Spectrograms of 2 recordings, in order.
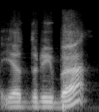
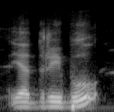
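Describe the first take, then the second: First: The word ends with a short a vowel. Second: The word ends with a short u vowel. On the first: The verb is in the accusative (nasab) case. "akhirnya fathah" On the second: The verb is in the nominative (rafa) case. "akhirnya dhammah"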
